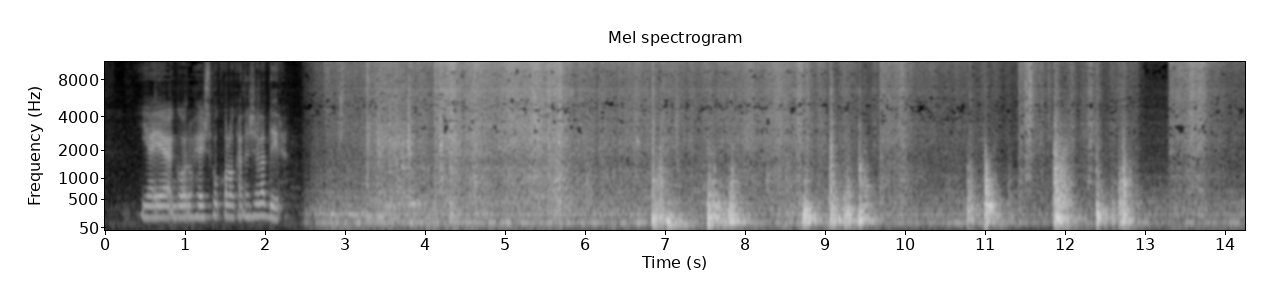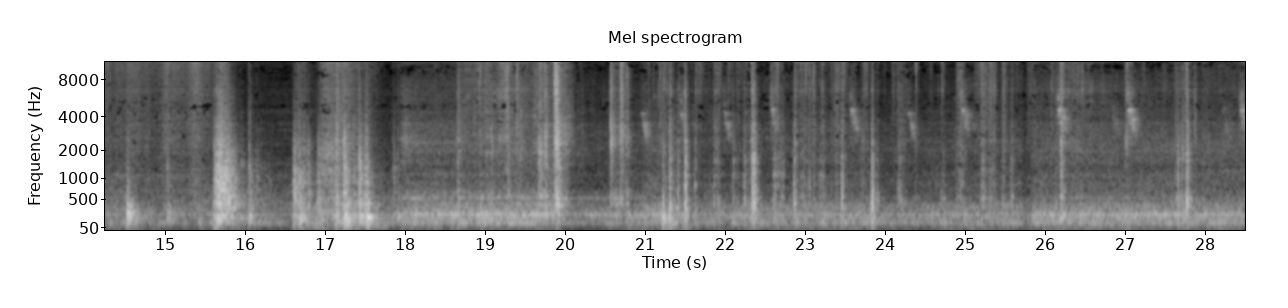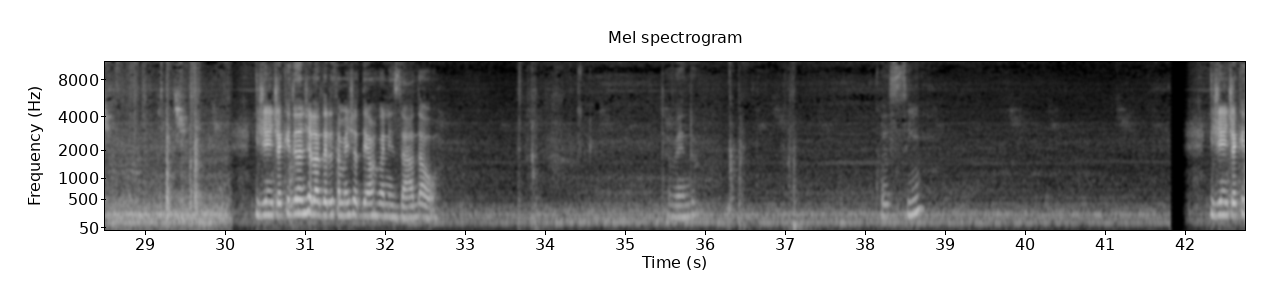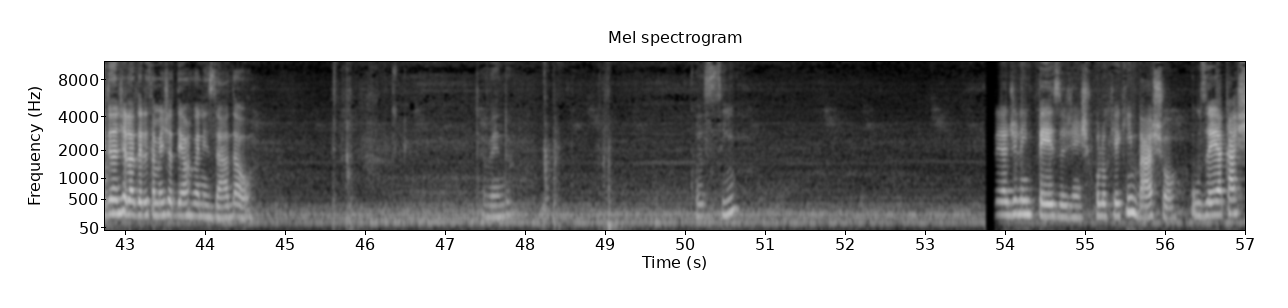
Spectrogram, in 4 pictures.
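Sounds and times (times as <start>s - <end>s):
plastic bags rustling: 2.5s - 17.8s, 20.8s - 30.1s
groceries knocking in plastic drawer: 5.7s - 13.0s, 14.4s - 17.9s, 20.6s - 30.0s.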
